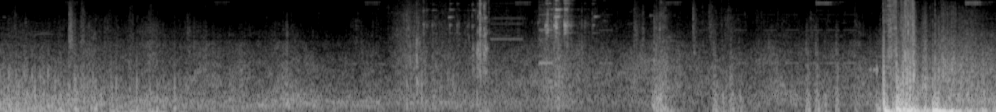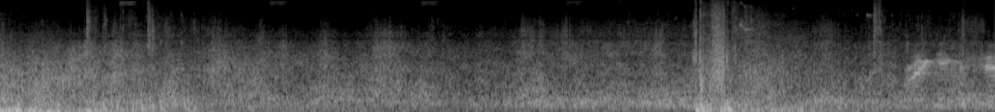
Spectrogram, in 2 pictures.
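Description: Footsteps run quickly over gravel and dirt.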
